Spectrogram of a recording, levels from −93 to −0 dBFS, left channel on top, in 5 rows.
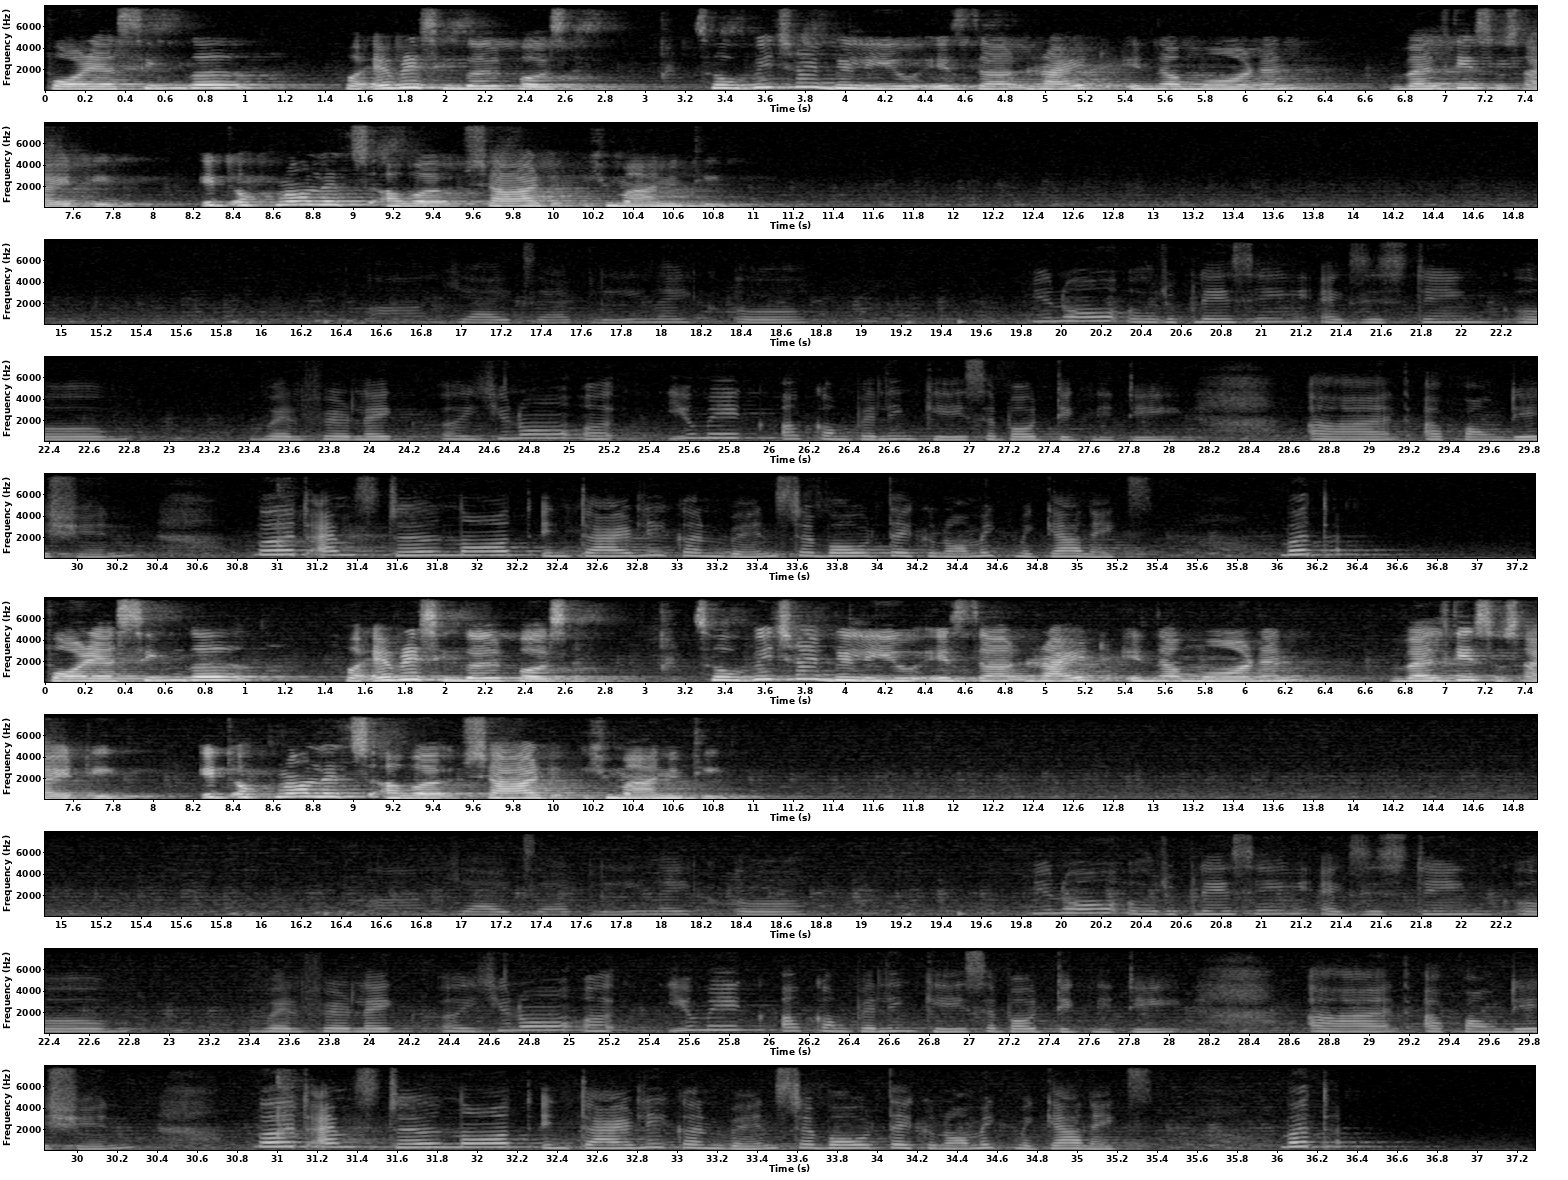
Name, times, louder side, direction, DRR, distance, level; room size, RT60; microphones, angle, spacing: voice 1, 0.0-1.1 1.5-2.8 3.3-6.3 6.7-7.9 8.2-10.9, right 1 dB, 80° right, 3 dB, 1.9 m, -22 dB
voice 2, 16.3-18.7 19.8-22.8 23.4-25.2 25.5-35.2 35.7-36.3, right 1 dB, 15° right, 7 dB, 1.3 m, -39 dB
28.5 x 21.5 x 9.6 m, 1.1 s
head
